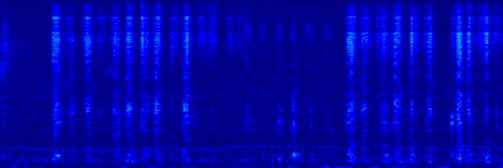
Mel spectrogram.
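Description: A pointed wooden stylus, held in the fingers, scratches across a flat black-coated scratch art paper sheet with a gold layer beneath, the sheet lying in a book on a table and held still by the other hand. A quiet series of short, dry rasping strokes, each a brief bright scrape with a low papery rub under it, comes in irregular bursts with little ring after each stroke.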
